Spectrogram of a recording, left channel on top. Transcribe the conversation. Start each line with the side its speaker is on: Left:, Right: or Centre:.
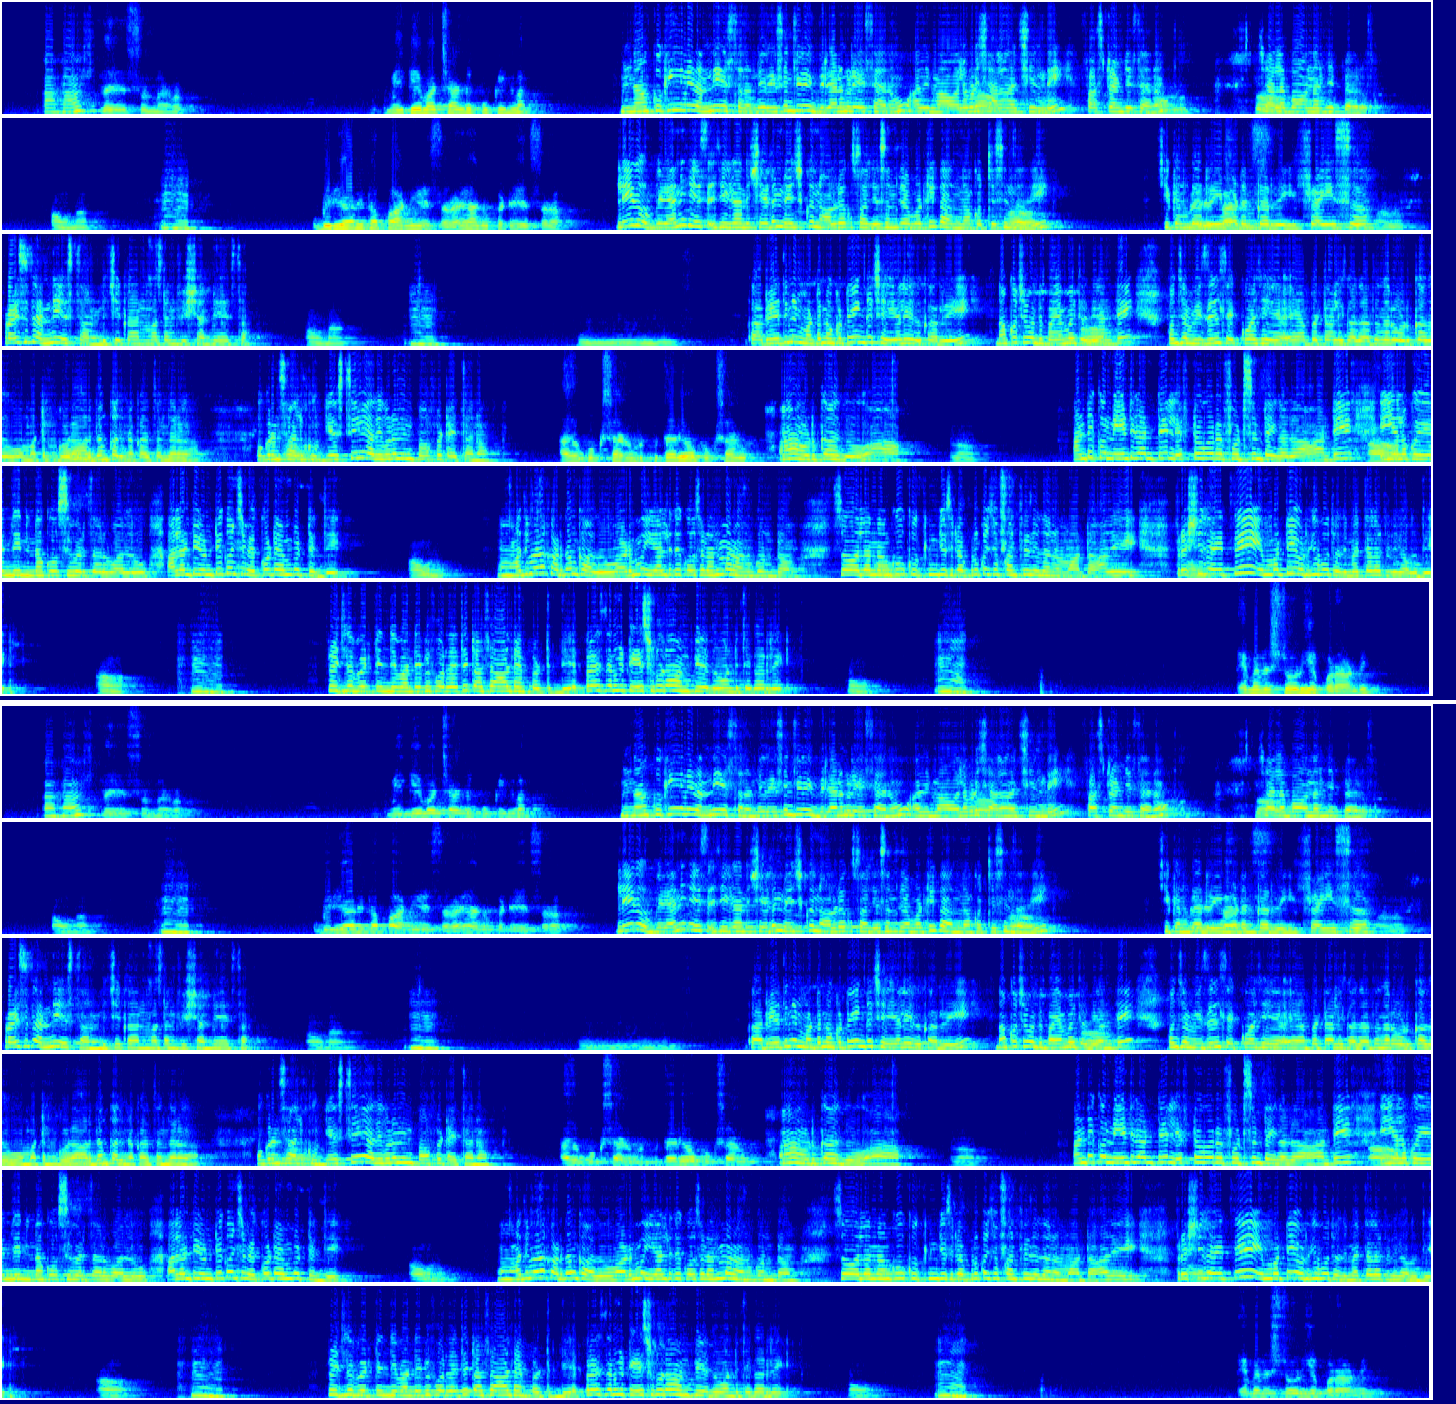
Centre: ఆహా
Left: ప్లేస్ ఉన్నవా మీకేమచ్చండి కుకింగ్ ల
Centre: నా కుకింగ్ నేనన్ని చేస్తానండి రీసెంట్లీ నేన్ బిర్యానీ కూడా చేసాను అది మా వాళ్ళక్ కూడా
Left: ఆ
Centre: చాలా నచ్చింది ఫస్ట్ టైం చేశాను
Left: అవును
Centre: చాలా
Left: ఆ
Centre: బాగుందన్ చెప్పారు
Left: అవునా
Centre: ఉ
Left: బిర్యానీ తప్ప అన్ని జేస్తారా ఎ అదొక్కటే జేస్తారా
Centre: లేదు బిర్యానీ చేసి బిర్యానీ చేయడం నేర్చుకున్న ఆల్రేడి ఒకసారి చేశాను కాబట్టి ఆ నాకోచ్చేసిందది
Left: ఆ
Centre: చికెన్
Left: వేరే
Centre: curry
Left: curries
Centre: mutton curry fries
Left: ఆ
Centre: ఫ్రైస్ అన్ని ఇస్తానండి చికెన్ మటన్ ఫిష్ అన్ని చేస్తా
Left: అవునా
Centre: ఉ
Left: వెల్డింగ్ తీనేష్
Centre: కర్రీ అయితే నేన్ మటనోకటే ఇంకా చెయ్యలేదు కర్రీ నాకు కొంచం అది భయమయితది
Left: ఆ
Centre: అంటే కొంచెం విజిల్స్ ఎక్కువ చే ఏ పెట్టాలి కదా తొందరగా ఉడకదు మటన్ కూడా
Left: అవును
Centre: అర్ధం కాద్ నాకది తొందరగా ఒక రెండు సార్లు
Left: అవును
Centre: కుక్ చేస్తే అది కూడా నేన్ పర్ఫెక్ట్ అయితాను
Left: అది ఒక్కొక్కసారి ఉడ్కుతది ఒక్కొక్కసార్
Centre: ఆ ఉడ్కదు ఆ
Left: ఆ
Centre: అంటే కొన్ని ఏంటిదంటే లెఫ్ట్ ఓవర్ ఫుడ్స్ ఉంటాయి గదా అంట్ టి
Left: ఆ,
Centre: ఈయాల కోయంది నిన్న కోసి పెడతారు వాళ్ళు అలాంటివి ఉంటే కొంచెం ఎక్కువ టైం పట్టిద్ది
Left: అవును
Centre: ఆ అది మనకర్థం కాదు వాడేమొ ఇయల్టిదే కోసాడని మనం అనుకుంటాం సో అల నాకు
Left: అవును
Centre: కుకింగ్ చేసేటప్పుడు కొంచెం కన్ఫ్యూజ్ ఉందన్నమాట అది ప్రెషర్
Left: అవును
Centre: అయితే మట్ ఉట్టిగ ఉడుగిపోతది మెత్తగయితది కాబట్టి
Left: ఆ
Centre: ఉ ఫ్రిడ్జ్ లో పెట్టింది వంటకి ఫర్ అయితే టైం చాల్ టైం పట్టింది ప్లెస్ దానికి టేస్ట్ కూడా అనిపియదు వండితే కర్రి
Left: అవును
Centre: ఉ
Left: <unintelligible> ఏమన్నా స్టోరీ చెప్పరా అండి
